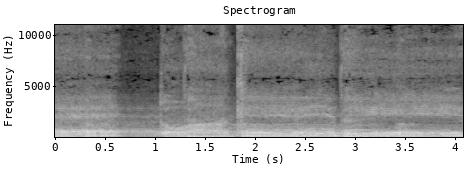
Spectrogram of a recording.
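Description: A male voice singing a naat in long, drawn-out melodic lines over a steady, low, held vocal backing.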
